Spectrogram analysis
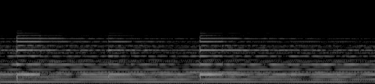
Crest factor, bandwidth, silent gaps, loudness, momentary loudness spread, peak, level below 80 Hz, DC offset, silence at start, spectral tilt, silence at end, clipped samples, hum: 18 dB; 6.8 kHz; none; -37 LUFS; 7 LU; -20 dBFS; -70 dBFS; under 0.1%; 0 s; -6.5 dB/octave; 0 s; under 0.1%; none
